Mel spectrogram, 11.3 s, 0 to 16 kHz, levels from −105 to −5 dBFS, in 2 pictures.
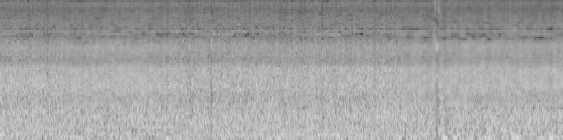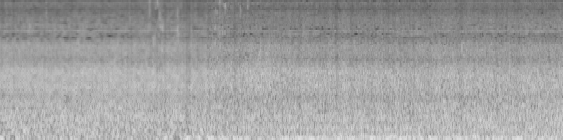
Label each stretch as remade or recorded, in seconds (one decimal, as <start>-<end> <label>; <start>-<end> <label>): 0.0-0.6 recorded; 0.6-1.7 remade; 1.7-4.0 recorded; 4.0-7.7 remade; 7.7-11.3 recorded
